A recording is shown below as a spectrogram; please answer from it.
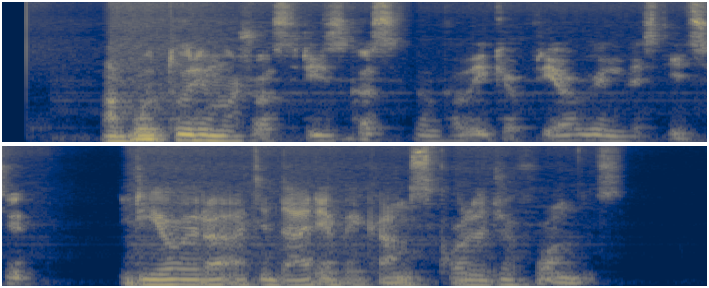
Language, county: Lithuanian, Vilnius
